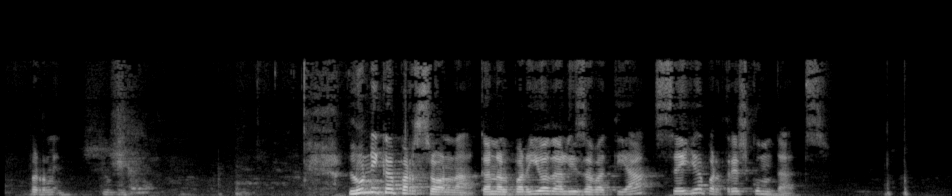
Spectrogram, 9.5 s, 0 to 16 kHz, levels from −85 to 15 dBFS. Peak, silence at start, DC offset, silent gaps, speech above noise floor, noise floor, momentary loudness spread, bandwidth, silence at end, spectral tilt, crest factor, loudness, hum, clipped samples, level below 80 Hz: 0 dBFS; 0.3 s; under 0.1%; none; 48 dB; -66 dBFS; 22 LU; 11.5 kHz; 0.45 s; -4 dB/octave; 20 dB; -17 LUFS; none; under 0.1%; -58 dBFS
